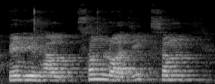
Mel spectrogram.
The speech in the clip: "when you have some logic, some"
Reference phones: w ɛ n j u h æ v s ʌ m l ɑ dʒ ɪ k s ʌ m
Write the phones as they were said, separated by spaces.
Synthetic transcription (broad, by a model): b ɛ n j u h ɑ w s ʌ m l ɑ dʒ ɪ k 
